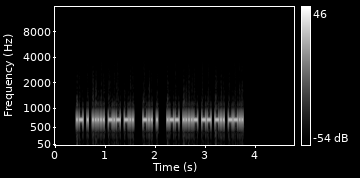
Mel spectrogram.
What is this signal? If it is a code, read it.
Morse code, heard as a keyed tone, about 41 wpm, 700 Hz. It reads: AE5KD DE W4MDZ
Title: USA Callsign DE Callsign - 5 Characters - 45wpm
